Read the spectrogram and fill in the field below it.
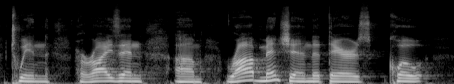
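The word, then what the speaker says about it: tuinorizn: says is that it it is phonetically pronounced like Twin Horizon.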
